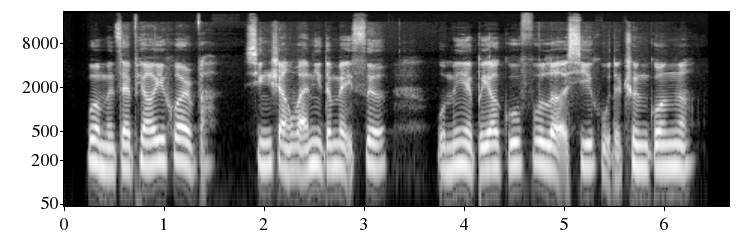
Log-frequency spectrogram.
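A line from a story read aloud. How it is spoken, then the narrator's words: Amused inner voice. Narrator (Chinese): 心里笑着说道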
